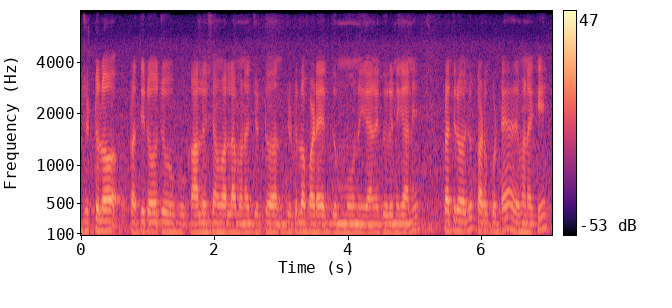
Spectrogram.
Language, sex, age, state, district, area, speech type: Telugu, male, 30-45, Telangana, Hyderabad, rural, spontaneous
